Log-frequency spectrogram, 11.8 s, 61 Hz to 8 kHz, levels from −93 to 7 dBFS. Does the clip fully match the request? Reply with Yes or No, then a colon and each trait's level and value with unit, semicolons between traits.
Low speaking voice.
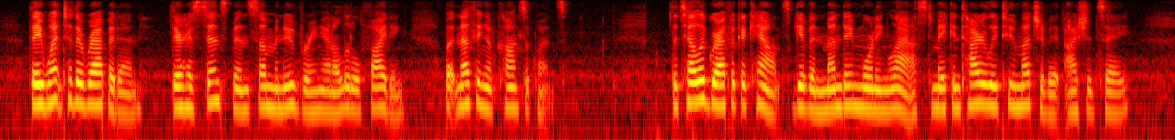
No: high, 195 Hz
